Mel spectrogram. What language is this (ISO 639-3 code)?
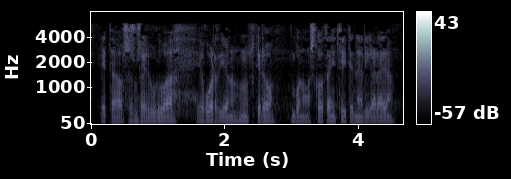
eus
